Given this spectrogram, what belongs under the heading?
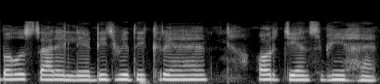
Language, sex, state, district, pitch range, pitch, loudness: Hindi, female, Jharkhand, Garhwa, 210-225 Hz, 220 Hz, -15 LUFS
